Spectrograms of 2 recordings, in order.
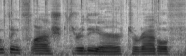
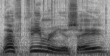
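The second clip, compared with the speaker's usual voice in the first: put-on high, creaky old-timer calling out; raised, aged croak; ancient croaking voice; 9 semitones higher, 5 dB louder than usual. A narrator's reading. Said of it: "came an ancient croaking voice from nearby".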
